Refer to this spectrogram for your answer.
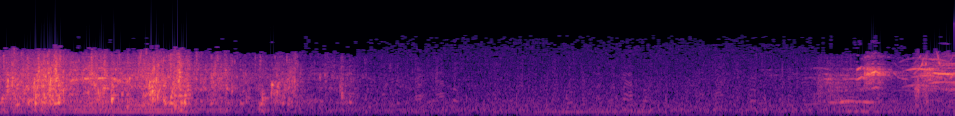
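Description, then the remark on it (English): People wading across a river where the water comes no higher than their hips, with loud splashing and sloshing of water at first, a quieter stretch of gentle trickling, then more splashing near the end as voices briefly talk. “We can cross the river here,”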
